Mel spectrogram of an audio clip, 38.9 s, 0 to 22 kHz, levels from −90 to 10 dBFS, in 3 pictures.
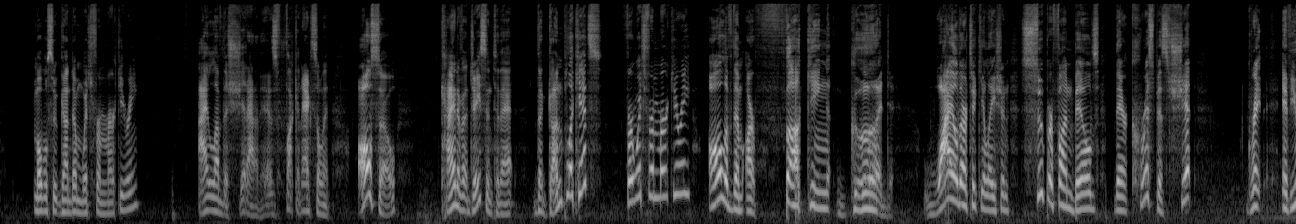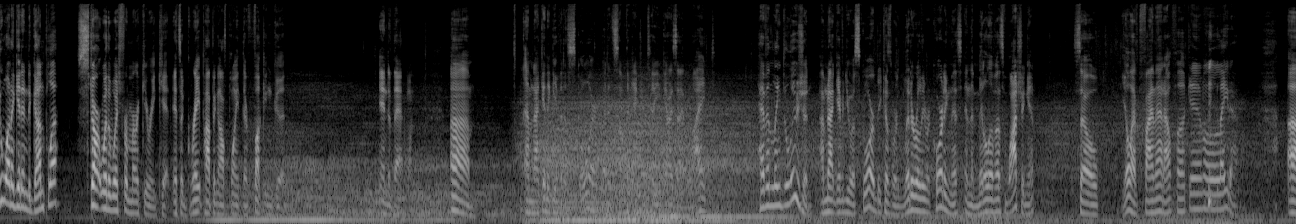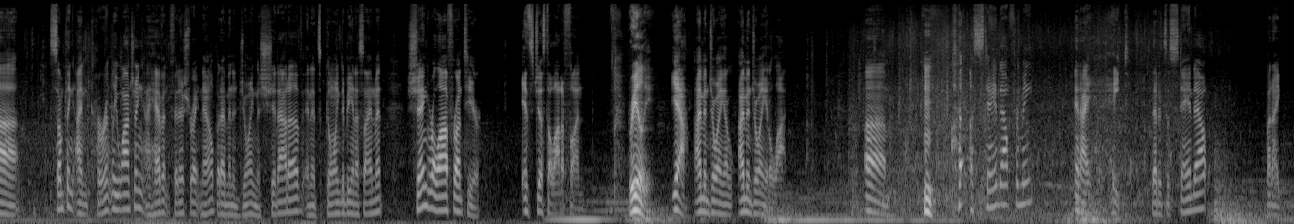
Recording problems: wrong speed and pitch; too fast and too high; 1.7 times normal speed
traffic noise; noticeable; from 12 s on; 15 dB below the speech
rain or running water; faint; throughout; 25 dB below the speech

